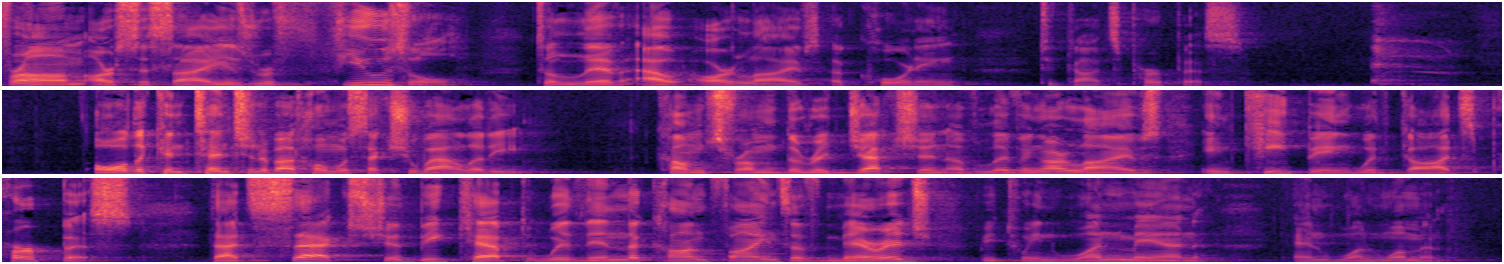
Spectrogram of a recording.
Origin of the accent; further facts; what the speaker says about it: United States; Now, as an American, I am angry.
